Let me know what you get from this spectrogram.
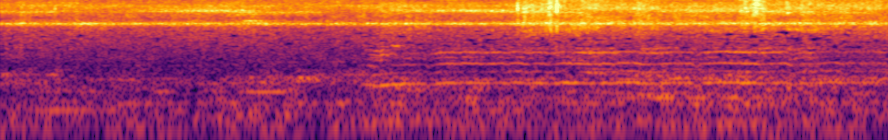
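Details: Bee searching for prey, giving a faint, wavering buzzing hum that drifts up and down in pitch from about two seconds on, over a steady low background rumble.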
